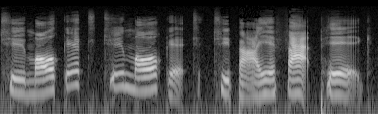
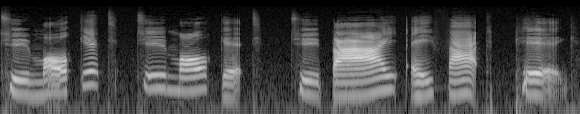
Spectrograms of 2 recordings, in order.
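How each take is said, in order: First: It is recited at a normal, faster pace. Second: It is recited at a slower pace.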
